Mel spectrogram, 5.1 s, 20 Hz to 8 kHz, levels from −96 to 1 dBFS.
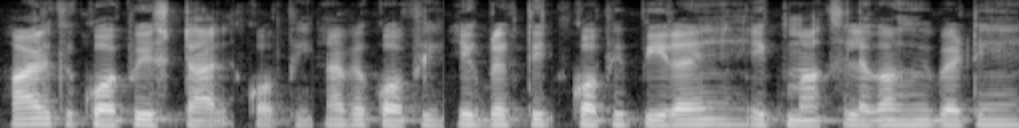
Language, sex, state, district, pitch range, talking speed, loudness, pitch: Hindi, male, Chhattisgarh, Korba, 115-120 Hz, 225 wpm, -20 LUFS, 115 Hz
